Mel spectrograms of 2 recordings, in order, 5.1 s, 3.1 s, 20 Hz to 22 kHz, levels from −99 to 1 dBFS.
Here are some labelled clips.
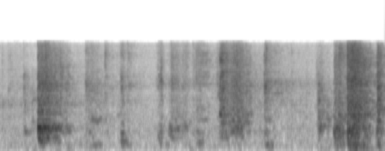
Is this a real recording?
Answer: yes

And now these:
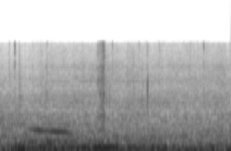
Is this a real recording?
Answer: yes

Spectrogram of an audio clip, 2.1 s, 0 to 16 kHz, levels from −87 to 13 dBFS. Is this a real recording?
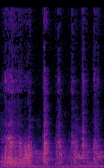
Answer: yes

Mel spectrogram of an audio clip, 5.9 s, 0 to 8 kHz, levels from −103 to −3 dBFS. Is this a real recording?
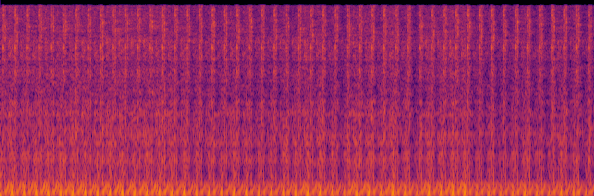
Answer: yes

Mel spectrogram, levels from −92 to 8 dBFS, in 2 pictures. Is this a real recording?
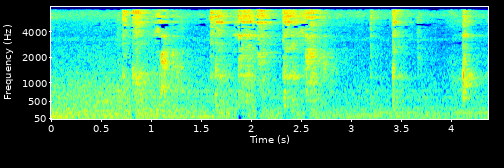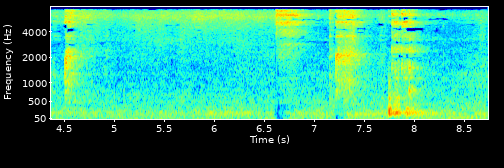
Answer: yes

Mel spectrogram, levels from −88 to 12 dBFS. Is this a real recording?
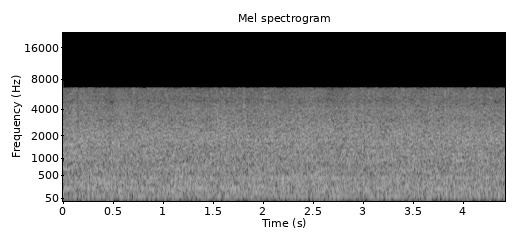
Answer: no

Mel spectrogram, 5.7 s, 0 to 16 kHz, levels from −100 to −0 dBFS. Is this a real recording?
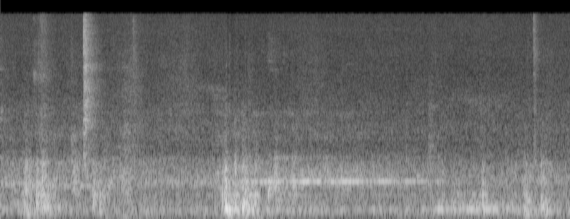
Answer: yes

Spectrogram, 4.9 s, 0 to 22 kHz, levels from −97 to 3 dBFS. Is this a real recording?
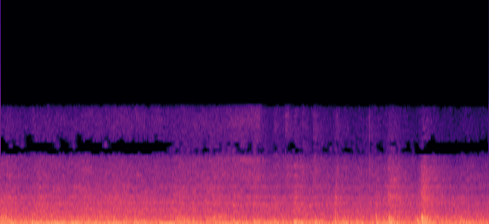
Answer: yes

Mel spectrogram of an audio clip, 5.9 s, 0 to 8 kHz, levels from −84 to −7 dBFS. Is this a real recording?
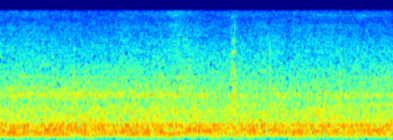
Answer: yes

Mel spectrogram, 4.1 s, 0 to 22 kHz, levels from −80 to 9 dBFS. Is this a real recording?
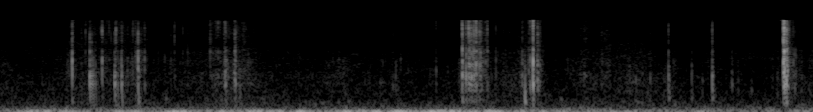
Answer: yes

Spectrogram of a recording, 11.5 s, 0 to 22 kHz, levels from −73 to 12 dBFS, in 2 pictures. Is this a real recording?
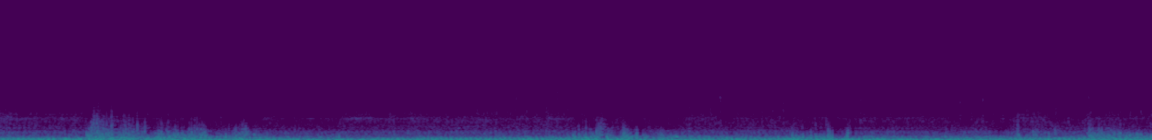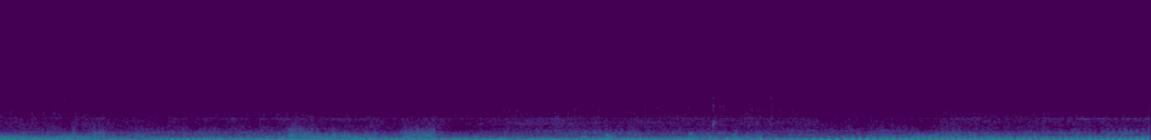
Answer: yes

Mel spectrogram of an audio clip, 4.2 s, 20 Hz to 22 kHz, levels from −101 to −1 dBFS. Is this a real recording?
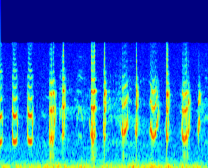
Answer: yes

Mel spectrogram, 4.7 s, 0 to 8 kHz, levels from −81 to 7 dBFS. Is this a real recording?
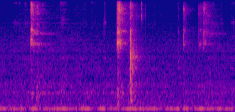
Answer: no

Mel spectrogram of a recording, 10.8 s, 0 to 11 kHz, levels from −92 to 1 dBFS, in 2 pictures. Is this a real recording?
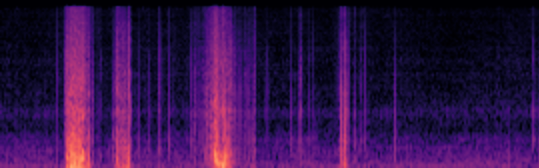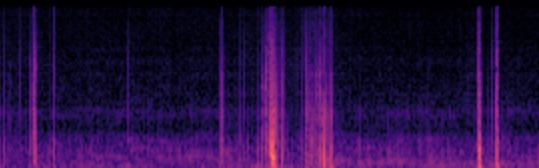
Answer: no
